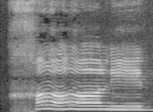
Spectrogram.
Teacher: Ya, panjangnya dua harakat boleh, empat harakat boleh, enam harakat boleh. Tetapi dalam satu surah pilih salah satu ya.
